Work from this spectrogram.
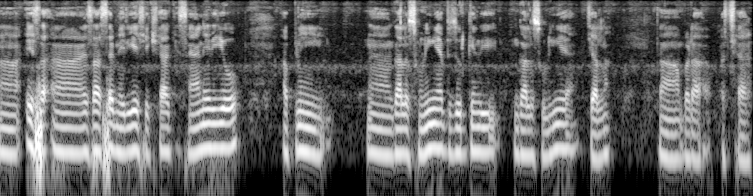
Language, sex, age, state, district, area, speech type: Dogri, male, 60+, Jammu and Kashmir, Udhampur, rural, spontaneous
